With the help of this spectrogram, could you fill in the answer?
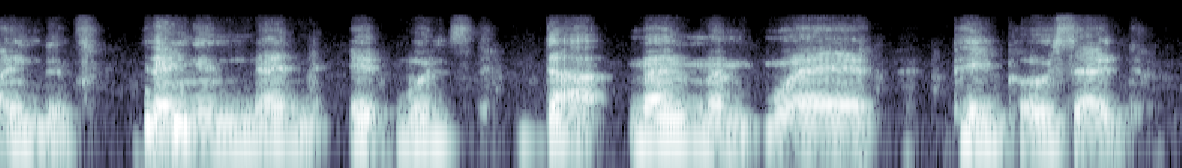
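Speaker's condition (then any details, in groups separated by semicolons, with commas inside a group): Cerebral palsy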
